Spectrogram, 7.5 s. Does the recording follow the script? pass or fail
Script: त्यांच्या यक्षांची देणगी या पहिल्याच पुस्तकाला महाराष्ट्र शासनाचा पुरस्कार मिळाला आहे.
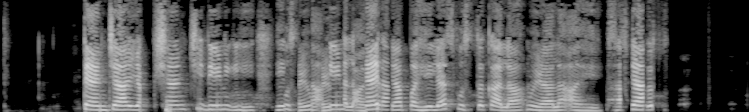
fail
